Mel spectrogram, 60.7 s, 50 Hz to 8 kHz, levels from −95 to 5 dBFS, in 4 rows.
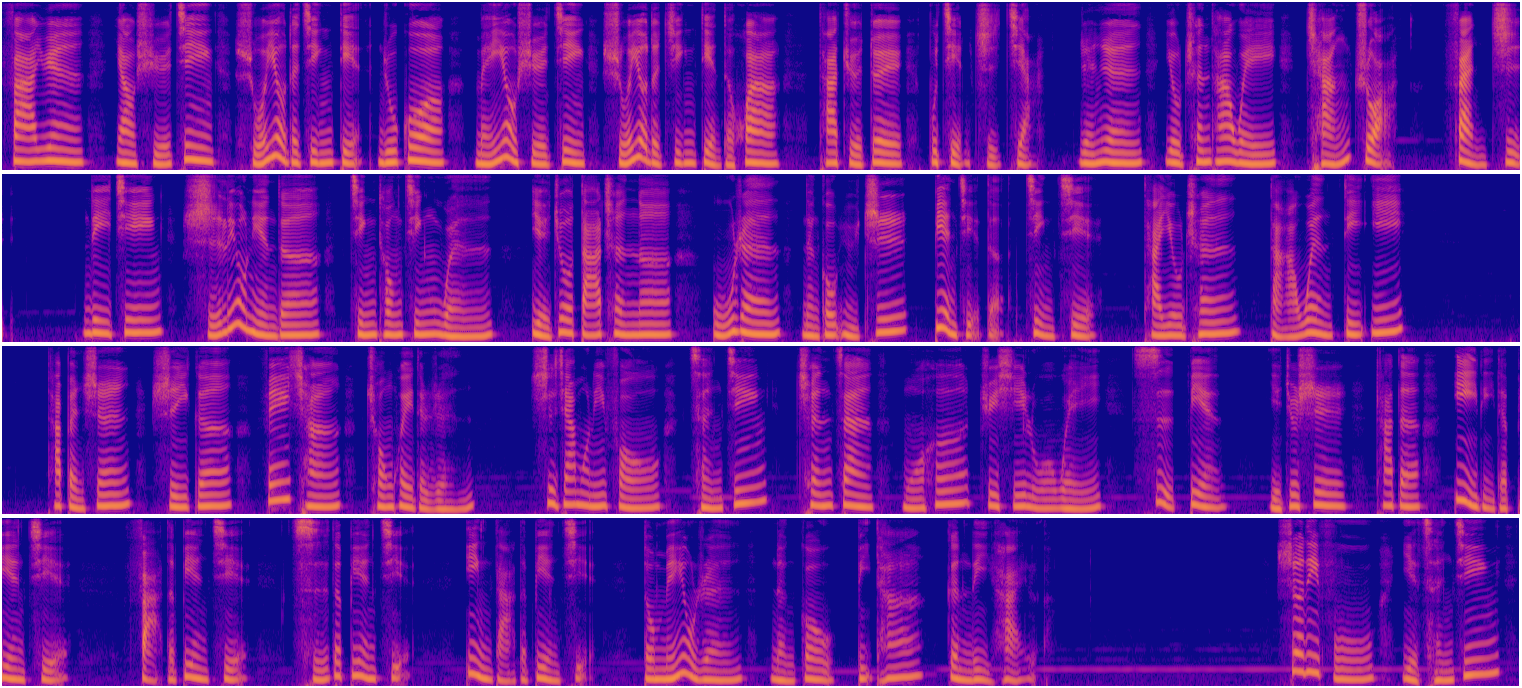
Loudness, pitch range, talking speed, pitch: -30 LUFS, 170-215 Hz, 140 characters per minute, 190 Hz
